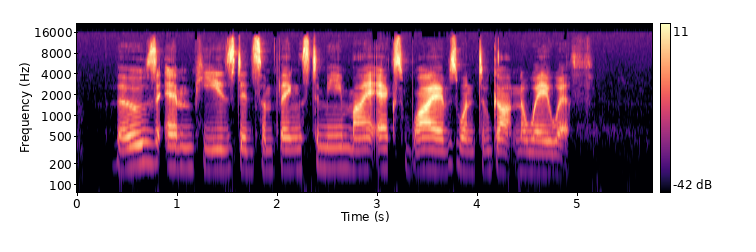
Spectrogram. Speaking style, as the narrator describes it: Gibbs growled at him

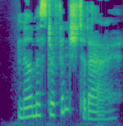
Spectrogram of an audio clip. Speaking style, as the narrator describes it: he murmured, an exact reproduction of the tone Reese customarily used to contact his colleague through compin and earbug

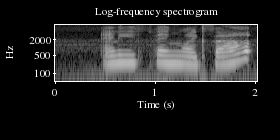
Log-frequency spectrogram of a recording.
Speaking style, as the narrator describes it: finished, rather feebly

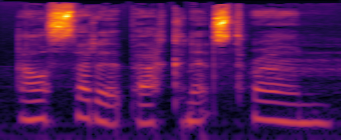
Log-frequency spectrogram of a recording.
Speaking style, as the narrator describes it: said quietly

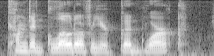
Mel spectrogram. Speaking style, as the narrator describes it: had spat

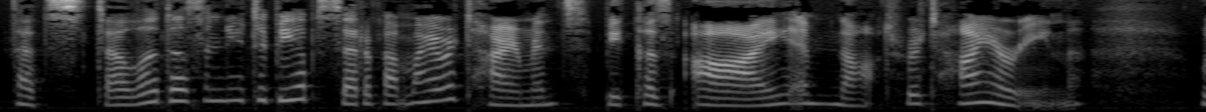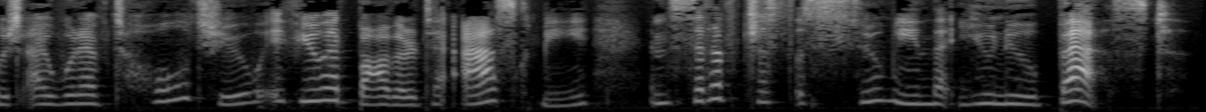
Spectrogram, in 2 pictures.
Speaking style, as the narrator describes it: Joan says, as calmly as she can

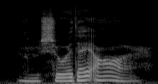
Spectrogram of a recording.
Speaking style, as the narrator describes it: his radiancy said gently

